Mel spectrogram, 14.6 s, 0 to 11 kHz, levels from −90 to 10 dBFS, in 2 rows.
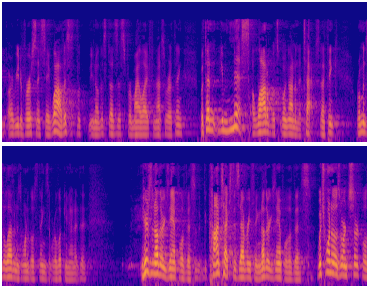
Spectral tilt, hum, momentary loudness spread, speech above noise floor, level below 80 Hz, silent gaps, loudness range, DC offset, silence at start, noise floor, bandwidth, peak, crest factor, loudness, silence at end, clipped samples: -6 dB/octave; none; 17 LU; 43 dB; -62 dBFS; none; 9 LU; under 0.1%; 0 s; -67 dBFS; 7.8 kHz; -2 dBFS; 22 dB; -23 LUFS; 0 s; under 0.1%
